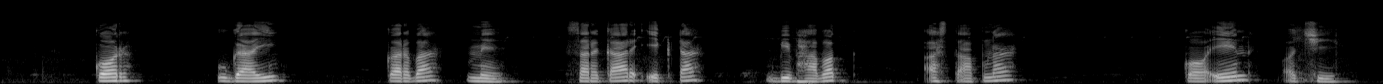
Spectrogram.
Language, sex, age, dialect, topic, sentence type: Maithili, male, 18-24, Southern/Standard, banking, statement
